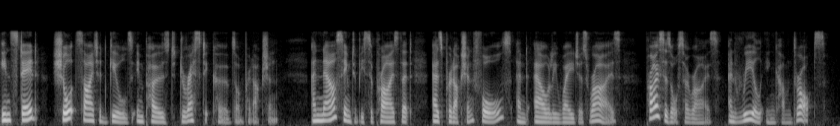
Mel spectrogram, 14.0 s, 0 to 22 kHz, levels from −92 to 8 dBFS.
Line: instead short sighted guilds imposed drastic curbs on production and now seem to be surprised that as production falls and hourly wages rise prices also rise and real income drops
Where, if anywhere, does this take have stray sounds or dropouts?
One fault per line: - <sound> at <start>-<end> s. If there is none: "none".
none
